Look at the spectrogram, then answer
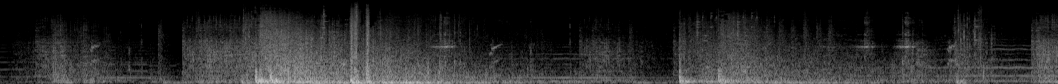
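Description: An encampment fires on the city of Sippar in Civilization VI: Rise & Fall: bursts of crashing, mechanical impacts and rumbling booms in two main waves, loud and dense, with no voices.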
